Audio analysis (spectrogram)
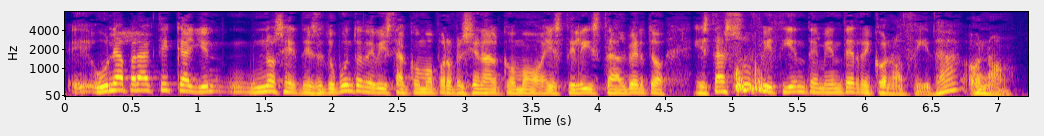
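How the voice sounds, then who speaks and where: A man's voice: mid-range voice, sing-song, brisk, hardly any pauses, slight background noise. A man with a Spanish accent from Spain, presenting a live promotional interview on the radio.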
